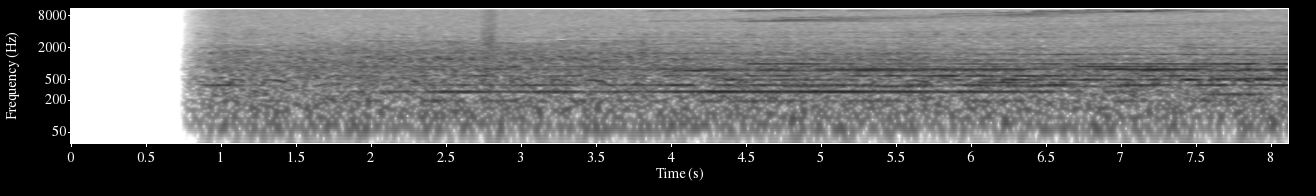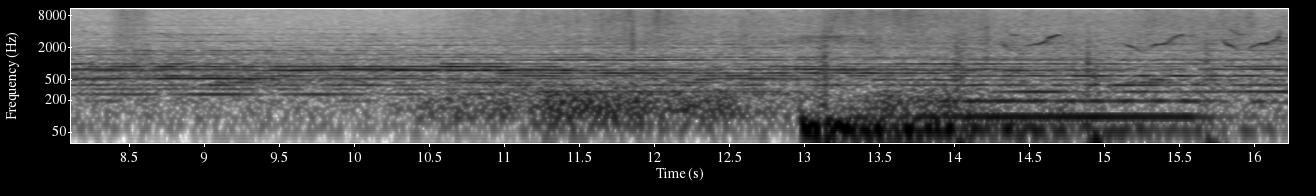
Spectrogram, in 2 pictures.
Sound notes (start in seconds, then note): 1.7 birds chirping; 1.7 peaceful music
